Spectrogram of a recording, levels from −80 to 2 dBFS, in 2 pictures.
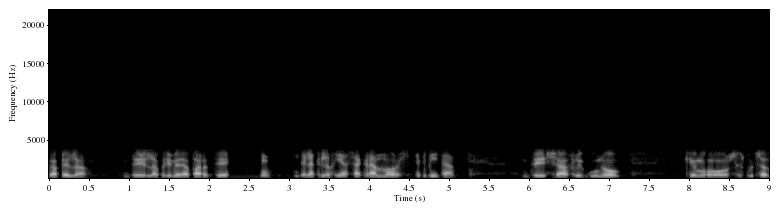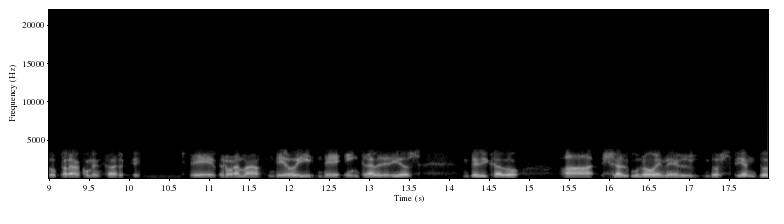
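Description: The speech has been passed through a Codec 2 vocoder, whose bitrate sounds like around 1.6 kbit/s, within a 300 Hz to 3.4 kHz telephone band. Rather than keeping the waveform, the decoder rebuilds each frame from sine waves driven only by pitch, voicing, energy and a spectral envelope, and the codec damage here is heavy: the voice comes across robotic and buzzy throughout. From 8.18 to 8.36 s there are bit errors on digital voice radio. A few percent of bits arrived flipped, and in such a low-rate vocoder each one steers a whole frame's pitch, level, voicing or spectrum. For that short stretch, which sounds like about four frames, the synthetic voice lurches in pitch and loudness, changes tone colour abruptly, and breaks into warbling, bleepy gibberish.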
